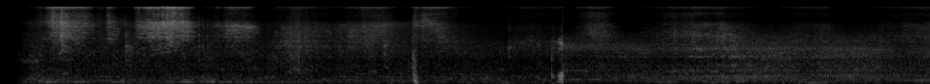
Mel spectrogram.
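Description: Hands rub and scrub across a hard floor.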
